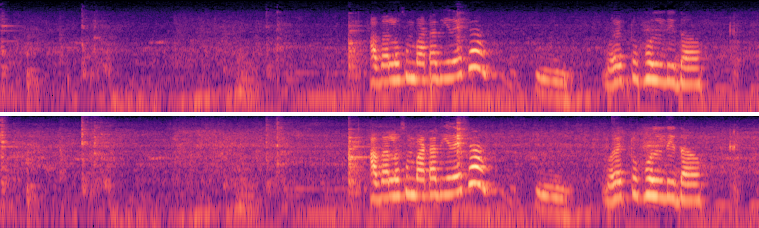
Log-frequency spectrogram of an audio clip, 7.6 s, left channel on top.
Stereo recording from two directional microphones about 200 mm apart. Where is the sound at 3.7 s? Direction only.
40° right (ahead or behind).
